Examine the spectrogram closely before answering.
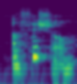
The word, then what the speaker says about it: official: helping you another example office we have the vowel oo for the Oh F and that's the stressed syllable office versus official it becomes the bagua office of official here's another tricky one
